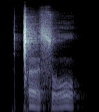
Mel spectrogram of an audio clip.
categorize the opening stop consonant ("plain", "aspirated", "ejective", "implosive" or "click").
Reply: click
